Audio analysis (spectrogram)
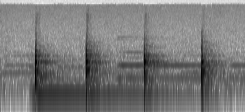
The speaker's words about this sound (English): And he knocks. And he says, just let me in. Just let me in.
